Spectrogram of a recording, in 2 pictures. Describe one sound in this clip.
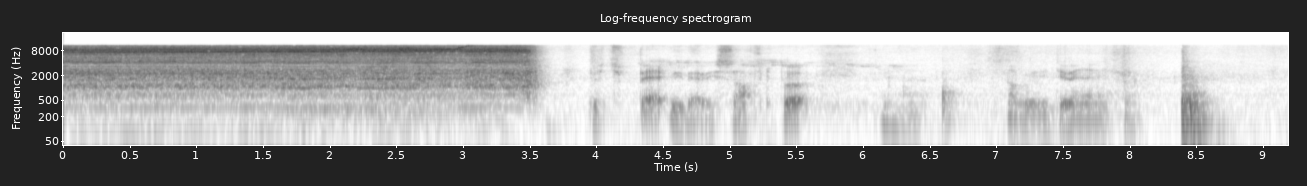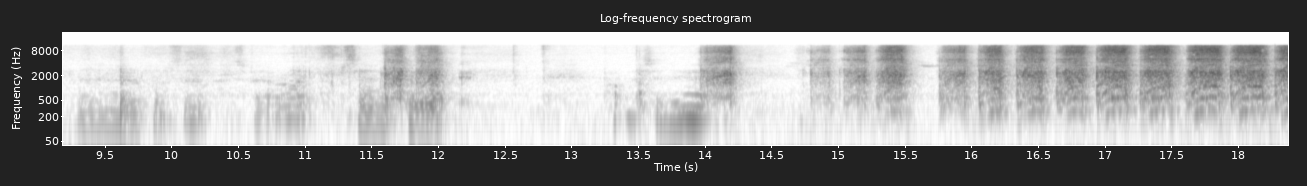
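A cordless drill drives a screw into MDF.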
